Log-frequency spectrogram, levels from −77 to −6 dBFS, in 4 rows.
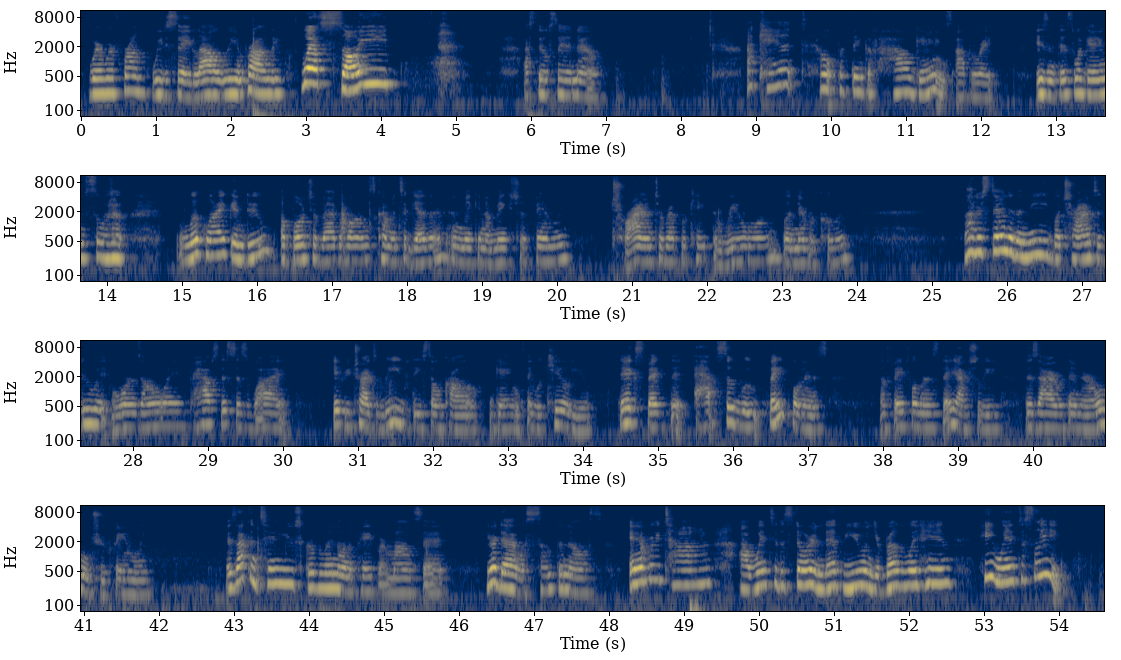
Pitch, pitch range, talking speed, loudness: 205 Hz, 180-245 Hz, 145 wpm, -32 LUFS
